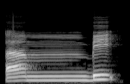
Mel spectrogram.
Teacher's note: یہ ہم بتلا چکے ہیں کہ نون ساکن کے بعد جہاں بھی با آ جائے تو وہاں نون ساکن کے ساتھ چھوٹی سی میم لکھی ہوئی ہوتی ہے، جیسے یہاں پر یہ چھوٹی سی میم ہے، تو ہم حمزہ کو میم کے ساتھ پلس کریں گے، نون ساکن کو نہیں پڑھیں گے، اور یہاں آواز ناک میں چھپائیں گے، غنہ کریں گے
